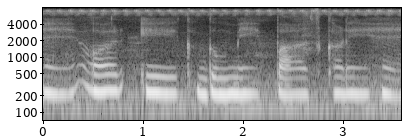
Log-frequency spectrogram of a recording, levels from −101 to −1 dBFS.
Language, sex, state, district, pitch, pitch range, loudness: Hindi, female, Bihar, Begusarai, 215 Hz, 215-230 Hz, -18 LUFS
